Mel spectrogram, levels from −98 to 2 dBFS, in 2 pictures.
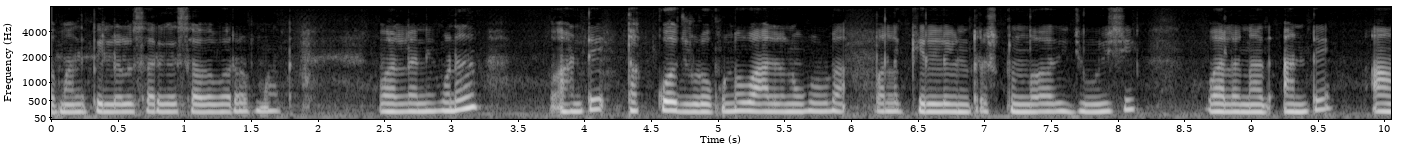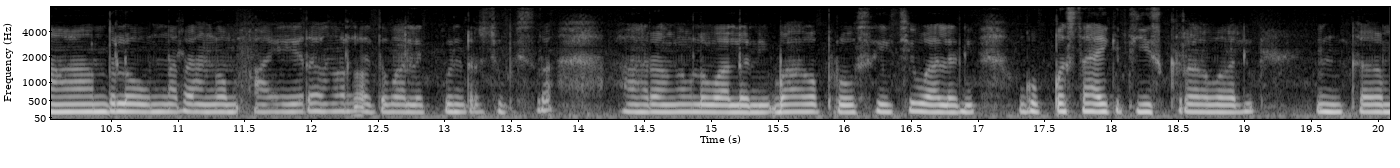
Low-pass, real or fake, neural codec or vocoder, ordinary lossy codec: none; fake; codec, 16 kHz, 16 kbps, FunCodec, trained on Chinese and English, 50 frames a second; none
